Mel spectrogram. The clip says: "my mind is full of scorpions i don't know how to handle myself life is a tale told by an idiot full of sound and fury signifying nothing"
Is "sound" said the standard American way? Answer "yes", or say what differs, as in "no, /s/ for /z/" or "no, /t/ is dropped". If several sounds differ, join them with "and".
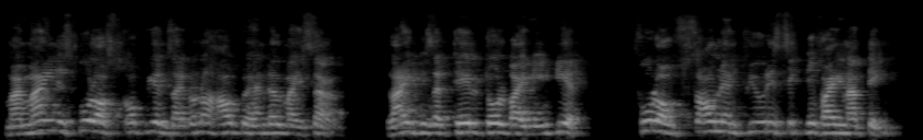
yes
